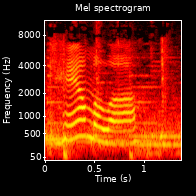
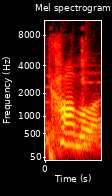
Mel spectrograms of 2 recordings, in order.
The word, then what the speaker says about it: Kamala: from some little friends it's not pamela it's not kamala it's not camella it's kamala kamala harris well senator says she's used to people mispronouncing her name but says it's easy to remember just combine comma with law except you dropped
